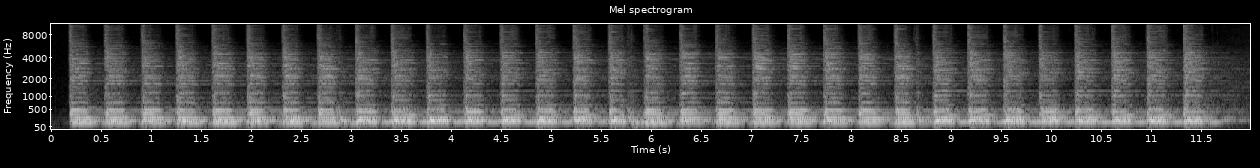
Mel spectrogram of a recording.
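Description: Steady rhythmic strummed acoustic guitar chords repeat evenly throughout, full and bright, each stroke ringing into the next with no voices.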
